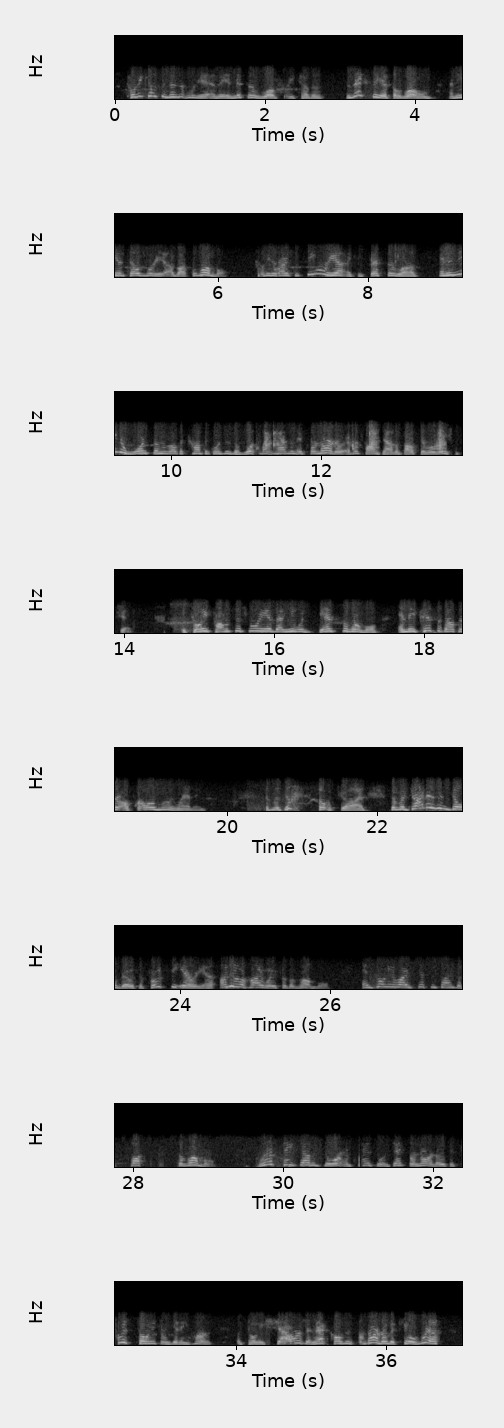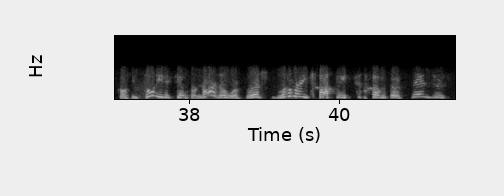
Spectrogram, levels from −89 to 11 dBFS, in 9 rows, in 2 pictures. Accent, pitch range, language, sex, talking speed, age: American, 195-275 Hz, English, female, 195 wpm, 50-69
